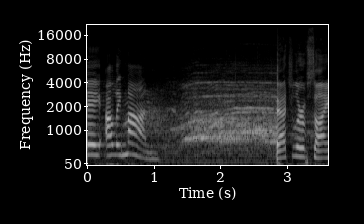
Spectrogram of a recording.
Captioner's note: cheering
